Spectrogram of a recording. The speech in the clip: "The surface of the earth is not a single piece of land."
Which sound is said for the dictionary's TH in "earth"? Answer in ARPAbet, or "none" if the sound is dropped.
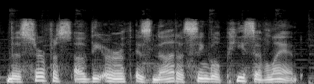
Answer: TH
